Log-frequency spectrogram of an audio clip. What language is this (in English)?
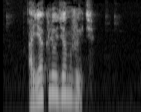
Belarusian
